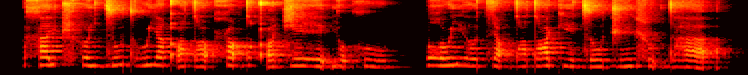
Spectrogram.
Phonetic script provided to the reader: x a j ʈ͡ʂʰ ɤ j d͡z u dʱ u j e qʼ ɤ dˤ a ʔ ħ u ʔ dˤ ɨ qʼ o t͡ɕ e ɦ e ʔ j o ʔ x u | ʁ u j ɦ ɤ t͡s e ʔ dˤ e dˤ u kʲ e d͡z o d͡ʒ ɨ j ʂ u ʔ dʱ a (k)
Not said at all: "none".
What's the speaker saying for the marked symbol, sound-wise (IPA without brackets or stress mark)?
ʔ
